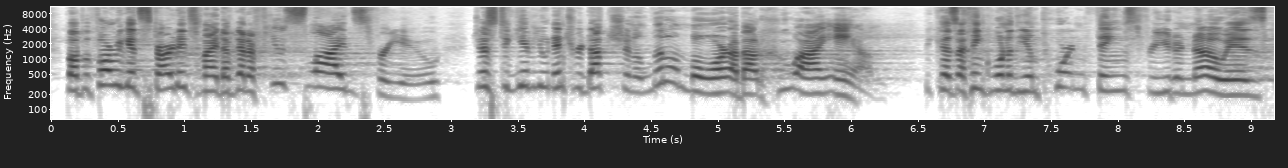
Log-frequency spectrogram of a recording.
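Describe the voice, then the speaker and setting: A man's voice: high-pitched, bright, forceful tone, long reverb tail. A young man from Massachusetts giving an upbeat, self-deprecating keynote speech and working the crowd at a youth conference. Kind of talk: energetic stage speech to a youth audience. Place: large convention hall stage. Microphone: stage microphone through a PA.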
